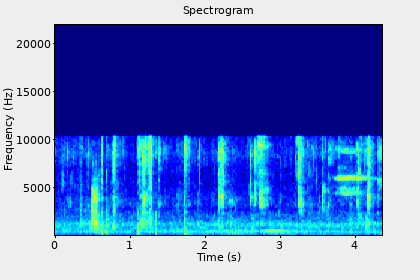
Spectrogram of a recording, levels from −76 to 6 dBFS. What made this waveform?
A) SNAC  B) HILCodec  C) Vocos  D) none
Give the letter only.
D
